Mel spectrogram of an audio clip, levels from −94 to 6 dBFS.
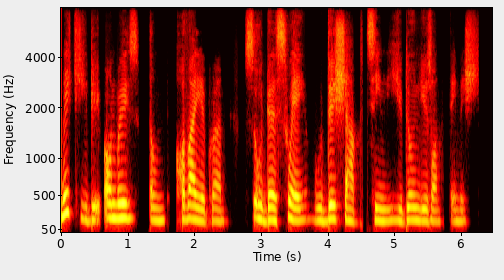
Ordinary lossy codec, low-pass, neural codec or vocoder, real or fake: none; none; codec, 16 kHz, 0.5 kbps, X-Codec, HuBERT features, trained on general audio; fake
